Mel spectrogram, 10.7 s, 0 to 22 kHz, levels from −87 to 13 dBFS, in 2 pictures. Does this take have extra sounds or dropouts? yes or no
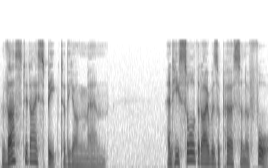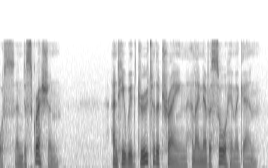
no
